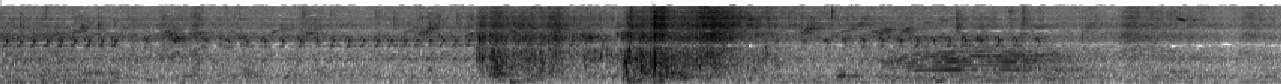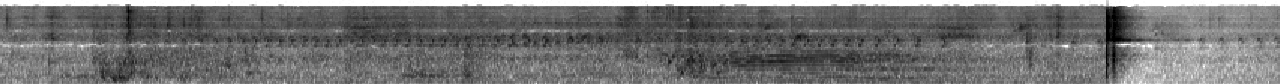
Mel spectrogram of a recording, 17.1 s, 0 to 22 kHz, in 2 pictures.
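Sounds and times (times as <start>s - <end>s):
cow mooing: 5.8s - 7.3s, 13.2s - 14.8s.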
